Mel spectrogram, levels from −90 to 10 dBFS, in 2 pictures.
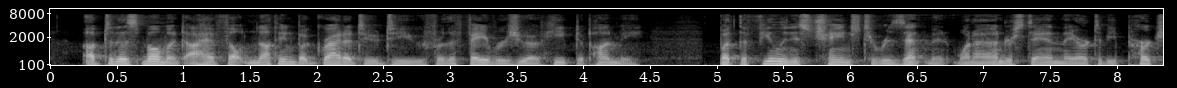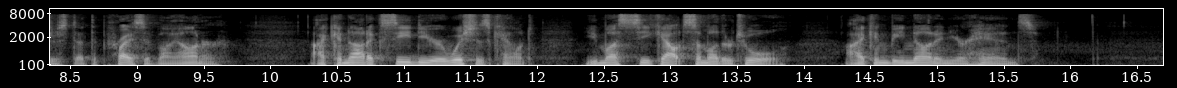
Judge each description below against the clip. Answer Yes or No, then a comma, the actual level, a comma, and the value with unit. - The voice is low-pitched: Yes, low, 100 Hz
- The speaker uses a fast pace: Yes, fast, 225 wpm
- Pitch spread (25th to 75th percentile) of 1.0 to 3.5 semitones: No, average, 4.4 semitones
